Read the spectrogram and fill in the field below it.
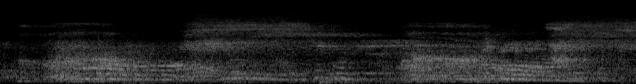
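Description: Voices imitate loud snoring in two long, rasping snorts, each drawn out over a couple of seconds with a pause between.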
